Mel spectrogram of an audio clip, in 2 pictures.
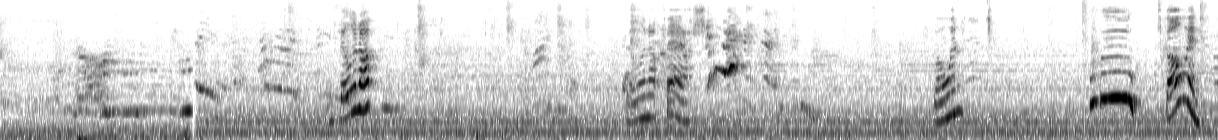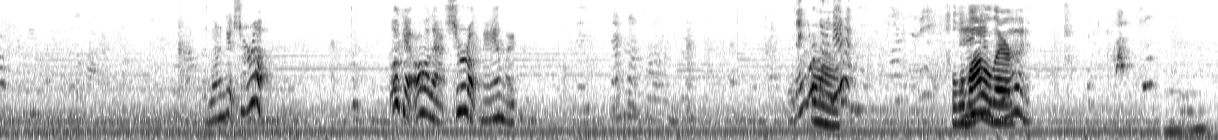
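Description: Short, high-pitched whining calls that rise and fall, coming about eight times, over a steady low electrical hum.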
